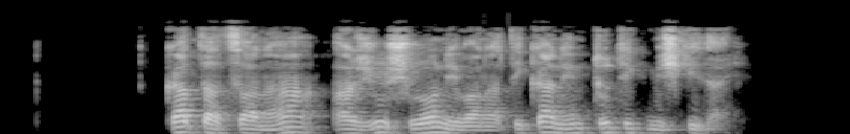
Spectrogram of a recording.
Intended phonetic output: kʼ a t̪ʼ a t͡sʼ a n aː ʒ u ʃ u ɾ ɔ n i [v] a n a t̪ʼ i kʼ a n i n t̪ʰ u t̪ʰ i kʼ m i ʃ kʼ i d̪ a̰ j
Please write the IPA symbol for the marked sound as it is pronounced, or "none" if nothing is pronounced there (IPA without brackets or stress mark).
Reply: v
